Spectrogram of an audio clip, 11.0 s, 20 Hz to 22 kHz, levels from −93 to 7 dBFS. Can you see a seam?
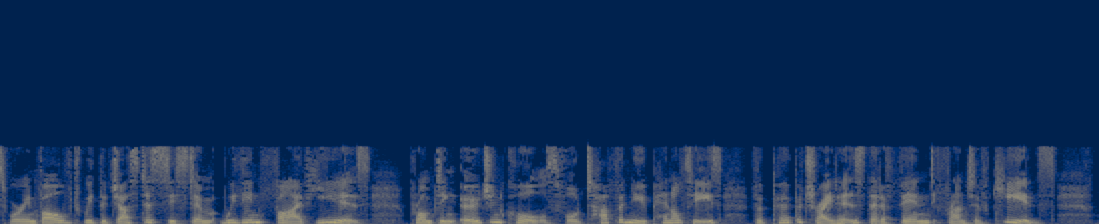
yes; 1 cut; at 9.4 s

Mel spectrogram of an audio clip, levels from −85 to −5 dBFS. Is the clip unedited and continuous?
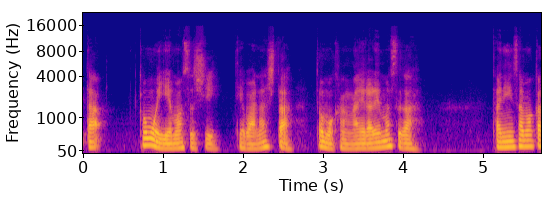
yes; 0 cuts

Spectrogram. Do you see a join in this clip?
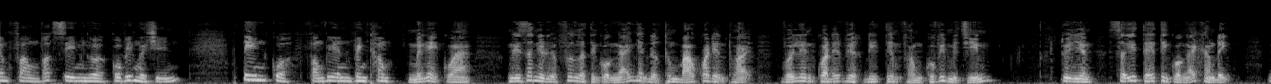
yes; 1 cut; at 4.0 s

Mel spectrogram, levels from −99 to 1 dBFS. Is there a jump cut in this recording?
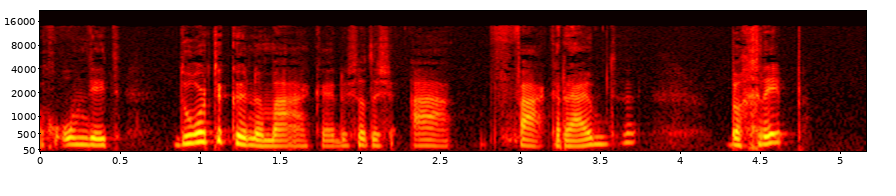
no; 0 cuts

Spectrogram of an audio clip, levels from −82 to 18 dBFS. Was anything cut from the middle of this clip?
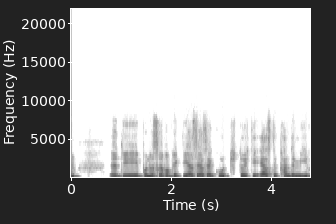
no; 0 cuts

